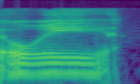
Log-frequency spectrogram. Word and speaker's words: Ori: How did your musical identity change when you met Ori and you started working together? I'm not even trying to say his name in Hebrew, by the way. So I'm just straight soft American R for him.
